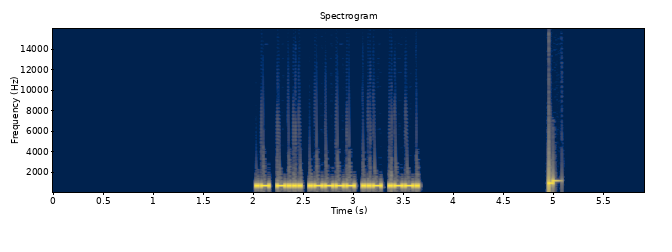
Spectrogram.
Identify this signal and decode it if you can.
Morse code, heard as a keyed tone, about 43 wpm, 700 Hz. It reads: AB1UP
